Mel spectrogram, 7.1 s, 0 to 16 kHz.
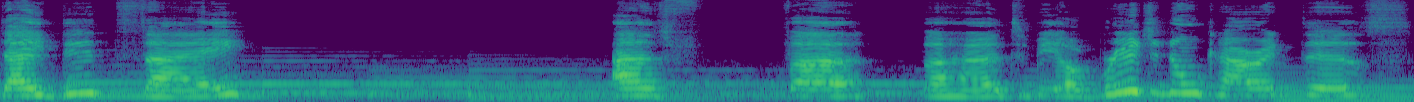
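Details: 25-year-old woman with cerebral palsy, real, speaking casually to camera: dysarthric speech in cerebral palsy.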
